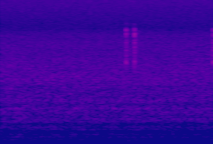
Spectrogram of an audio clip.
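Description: Near silence: faint room hiss, with one quick, faint double click of a computer mouse a little past halfway.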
